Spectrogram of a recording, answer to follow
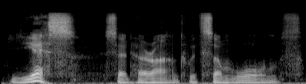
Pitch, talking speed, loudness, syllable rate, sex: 90 Hz, 135 wpm, -21 LUFS, 2.6 syllables/s, male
